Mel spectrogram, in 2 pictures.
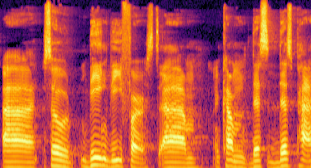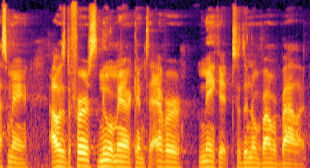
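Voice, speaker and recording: A man from Senegal, a city council candidate, answering questions in a local TV studio interview with measured, pause-filled speech. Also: on the low side, darkish tone.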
